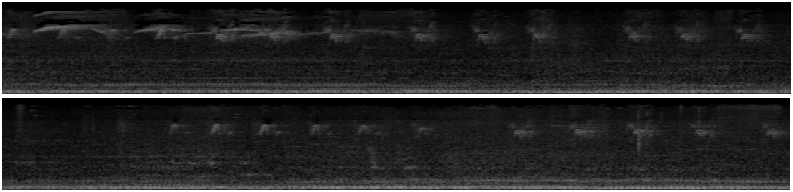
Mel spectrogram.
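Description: Small birds chirping repeatedly, in short high arched notes that come thickest near the start and again in the second half, over a steady low rumble.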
